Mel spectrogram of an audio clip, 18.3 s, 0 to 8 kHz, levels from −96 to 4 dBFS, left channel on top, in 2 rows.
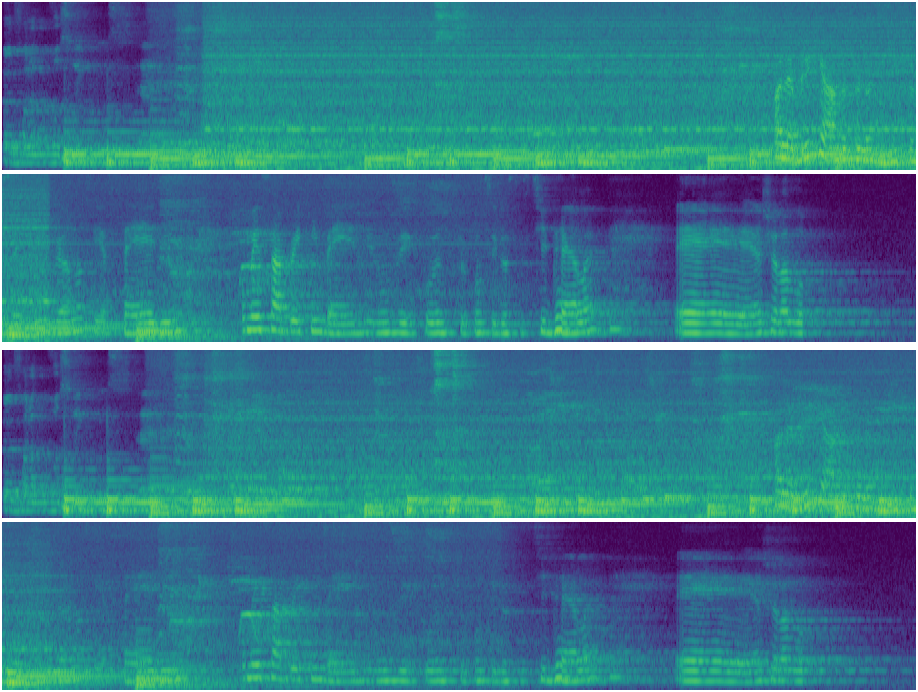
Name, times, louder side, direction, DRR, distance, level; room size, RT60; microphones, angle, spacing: voice 1, 0.0-3.0 3.4-4.6 5.2-6.7 10.7-11.3, equal, 30° right, -1 dB, 1.8 m, -35 dB
sound 1, 0.6-10.7, right 1 dB, 70° right, 0.9 m, -23 dB
sound 2, 1.4-14.1, right 2 dB, 85° right, 3.4 m, -41 dB
sound 3, 2.0-9.6, left 4 dB, 85° left, 0.7 m, -31 dB
voice 2, 7.7-11.1 11.5-17.2, left 4 dB, 45° left, 9 dB, 0.3 m, -27 dB
13.0 x 8.1 x 6.8 m, 2.7 s
head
